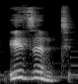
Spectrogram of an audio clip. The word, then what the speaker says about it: isn't: Isn't it? の isn't の t ははっきり発音しなくて大丈夫で i s n t isn't it?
